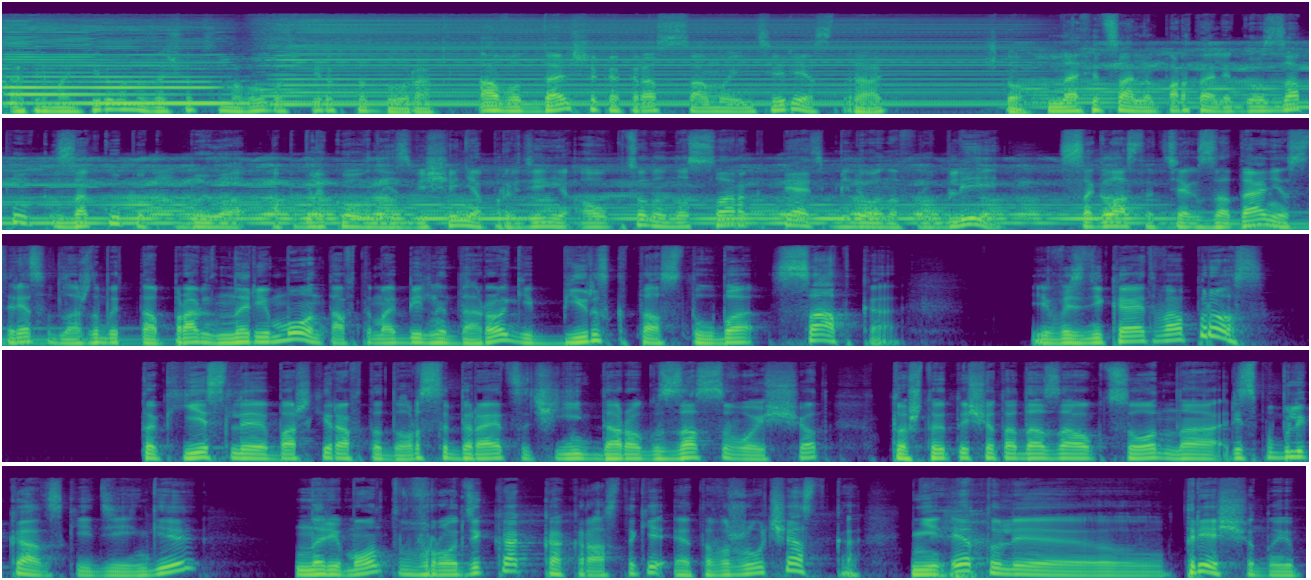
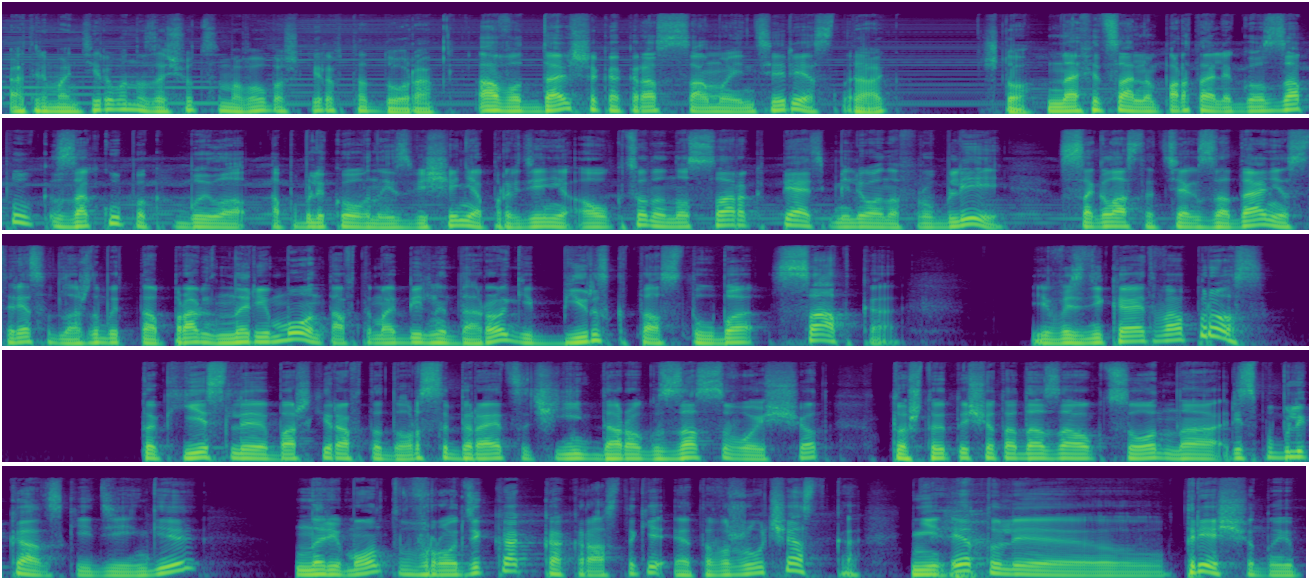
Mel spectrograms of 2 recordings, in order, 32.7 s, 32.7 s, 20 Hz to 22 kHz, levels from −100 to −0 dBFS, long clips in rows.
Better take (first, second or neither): second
